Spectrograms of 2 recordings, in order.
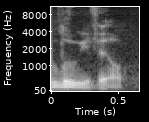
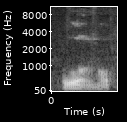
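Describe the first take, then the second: First: The first part sounds like the name Louis. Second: The first part does not sound like Louis. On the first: This follows the name of the king the city is named after. "I don't say Louisville" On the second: This is how the locals say it. "I say Louisville"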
